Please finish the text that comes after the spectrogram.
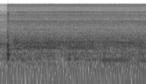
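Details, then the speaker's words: Pneumatic explosion-proof vacuum cleaner running on compressor air; pushing the green button fires compressed air to clean the HEPA filter automatically. A sharp air pop, then a steady even suction rush; the filter pulse cleaning works normally. "Yeah, it is use the compressed air and to clean the HEPA filter. Just push this green button, it's okay."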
